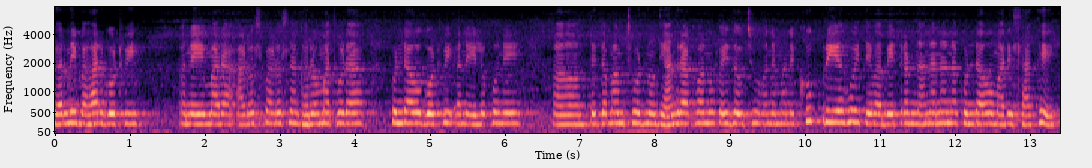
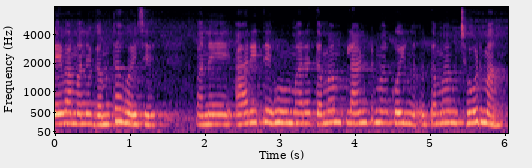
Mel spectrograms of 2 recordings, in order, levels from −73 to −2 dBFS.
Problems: none marked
